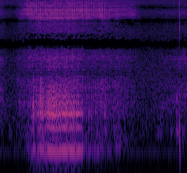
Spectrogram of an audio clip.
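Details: Sleeper in a bedroom on a weekend; a single low, rattling snore on a breath in, fading into quiet breathing; snoring.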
